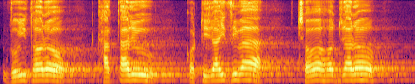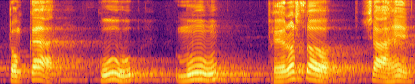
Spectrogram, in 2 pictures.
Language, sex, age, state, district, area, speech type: Odia, male, 60+, Odisha, Nayagarh, rural, read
